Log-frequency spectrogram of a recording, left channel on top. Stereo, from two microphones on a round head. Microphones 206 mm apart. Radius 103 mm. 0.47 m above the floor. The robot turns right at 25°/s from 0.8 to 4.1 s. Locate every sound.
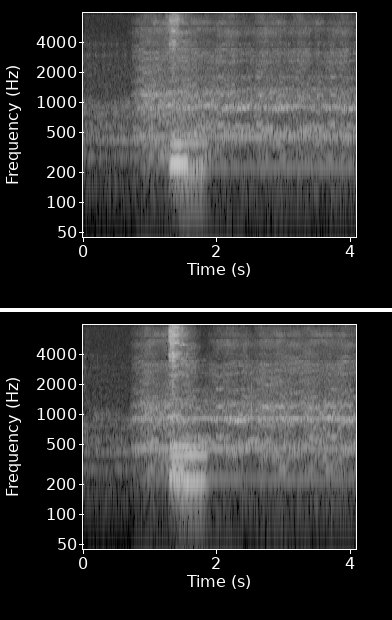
1.3 s a clunk: 35° right (ahead or behind), 0.7 m; by 1.9 s 50° right (ahead or behind), 0.7 m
